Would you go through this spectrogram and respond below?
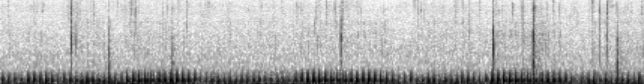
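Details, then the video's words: Short stretch of a cat purring loudly, a low buzzing rumble in breath-length surges, with quick bright crackles from fireplace logs. "Cozy Purring Cat ASMR / Kedi Mırlaması"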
